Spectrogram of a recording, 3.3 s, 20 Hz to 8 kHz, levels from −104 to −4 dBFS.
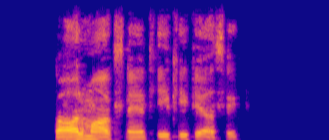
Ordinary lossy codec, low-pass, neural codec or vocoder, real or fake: Opus, 64 kbps; 7.2 kHz; none; real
